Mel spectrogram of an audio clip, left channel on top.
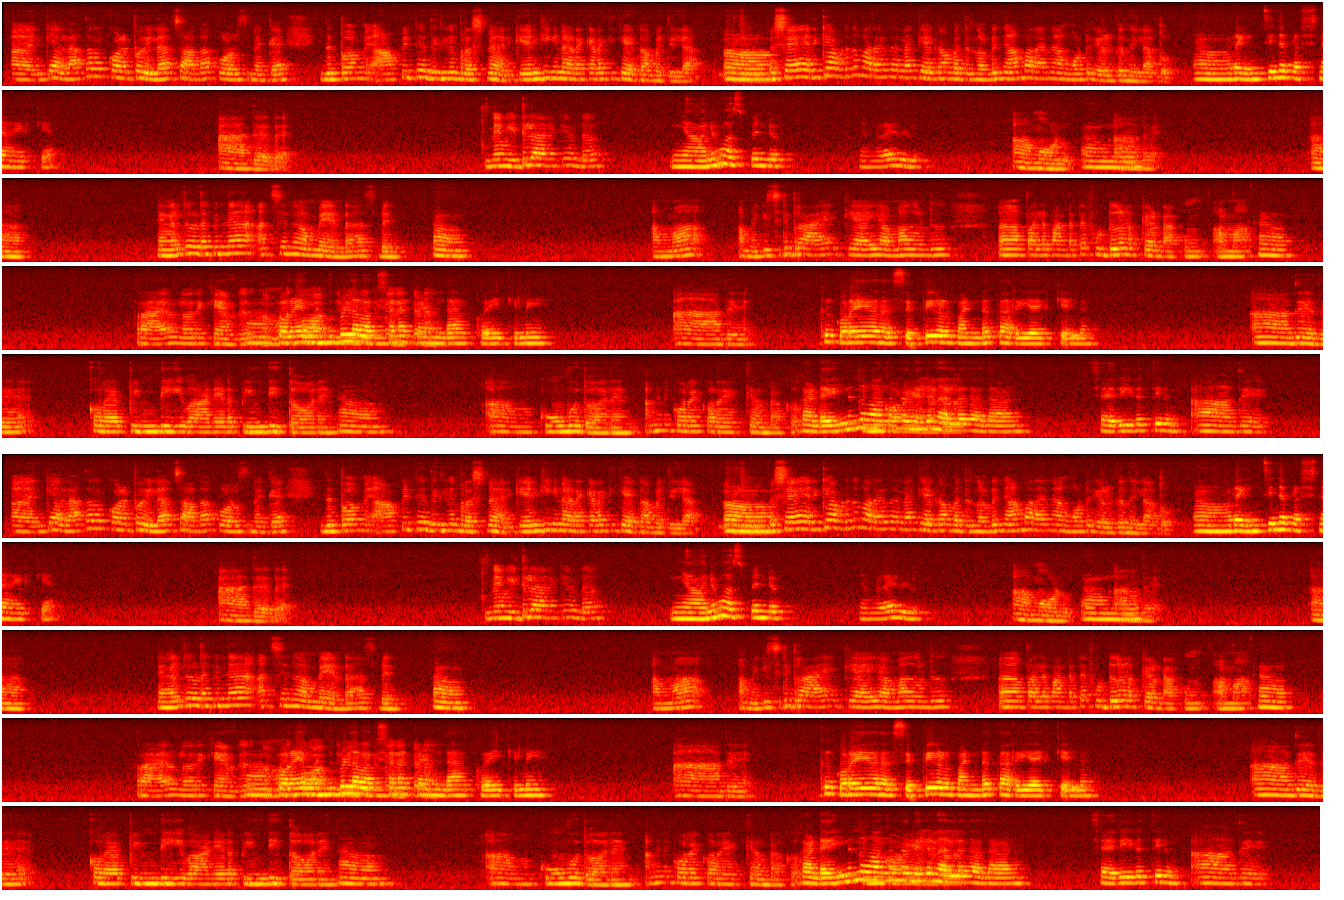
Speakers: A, on the left; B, on the right.
A: എനിക്ക് അല്ലാ കുഴപ്പില്ലാ സാധ കോൾസിനൊക്കെ ഇതിപ്പം ആപ്പിന്റെ എന്തെങ്കിലും പ്രശ്നാരിക്കും എനിക്കിങ്ങനെ ഇടക്കിടക്ക് കേൾക്കാൻ പറ്റില്ല
B: ആഹ്
A: പക്ഷെ എനിക്കവിടുന്നു പറയുന്നതല്ലാം കേൾക്കാൻ പറ്റുന്നുണ്ട് ഞാൻ പറയുന്നത് അങ്ങോട്ട് കേൾക്കുന്നില്ല
B: ആ റേഞ്ചിന്റെ പ്രശ്ന ആയിരിക്ക
A: ആ അതെ അതെ പിന്നെ വീട്ടിൽ ആരൊക്കെയുണ്ട്
B: ഞാനും ഹസ്ബൻഡും ഞങ്ങളേ ഉള്ളു
A: ആ മോളും
B: ആഹ് മോളും
A: ആ അതെ ആ ഞങ്ങള ഇവിടെ പിന്നെ അച്ഛനും അമ്മയയുംണ്ട് ഹസ്ബ
B: ആ
A: അമ്മ അമ്മക്ക് ഇച്ചിരി പ്രായൊക്കെ ആയി അമ്മ അതുകൊണ്ട് പല പണ്ടത്തെ ഫുഡുകളൊക്കെ ഉണ്ടാക്കും അമ്മ
B: ആ
A: പ്രായമുള്ളവരൊക്കെയാണ്ട്
B: ആ
A: നമ്മളിപ്പോ
B: കൊറെ മുൻപുള്ള
A: അതിന് വേണ്ടിയൊന്നും
B: ഭക്ഷണൊക്കെ
A: മെനക്കെടാറില്ലല്ലോ
B: ഉണ്ടാക്കായിരിലേ
A: ആ അതെ
B: കൊറെേ റെസിപ്പികള് പണ്ടത്തെ അറിയായിരിക്കല്ലോ
A: ആ അതെ അതെ കൊറെ പിണ്ടി വാഴയുടെ പിണ്ടി തോരൻ
B: ആഹ്
A: ആ കൂമ്പുതോരൻ അങ്ങനെ കൊറെ കൊറെ ഉണ്ടാക്കും
B: കടയിൽ നിന്ന്
A: പിന്നെ
B: വാങ്ങുന്നതില്
A: ഇലകള്
B: നല്ലത് അതാണ് ശരീരത്തിനും
A: ആ അതെ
